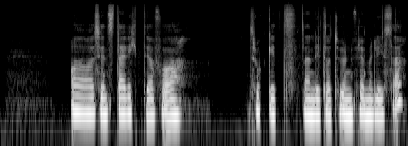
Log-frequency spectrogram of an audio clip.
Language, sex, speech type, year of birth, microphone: Norwegian, female, spontaneous, 1982, Shure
